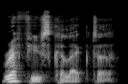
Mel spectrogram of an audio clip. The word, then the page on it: refuse collector: British English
